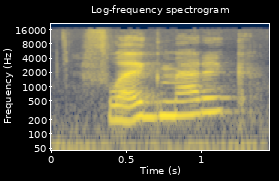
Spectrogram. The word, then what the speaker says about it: phlegmatic: Phlegmatic? – Yeah.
